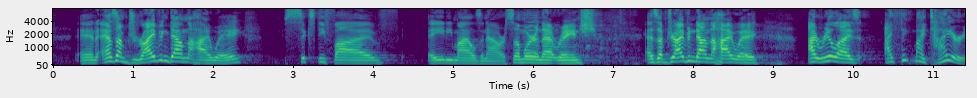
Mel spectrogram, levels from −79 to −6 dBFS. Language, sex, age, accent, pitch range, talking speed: English, male, 30-49, American, 140-165 Hz, 145 wpm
